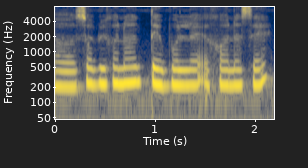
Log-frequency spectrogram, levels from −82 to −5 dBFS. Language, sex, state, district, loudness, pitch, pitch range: Assamese, female, Assam, Kamrup Metropolitan, -14 LUFS, 230 Hz, 220-240 Hz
